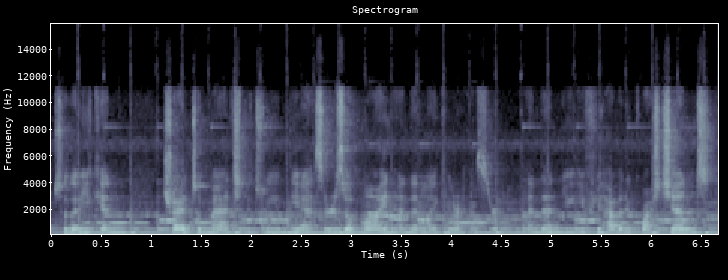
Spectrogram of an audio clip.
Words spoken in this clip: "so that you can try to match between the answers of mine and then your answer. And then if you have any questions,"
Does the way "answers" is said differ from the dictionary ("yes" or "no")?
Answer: no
